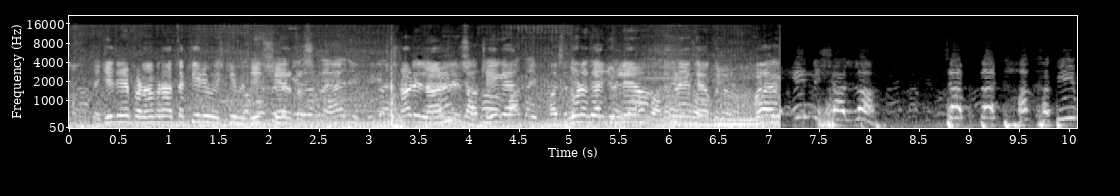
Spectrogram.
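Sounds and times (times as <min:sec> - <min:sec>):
man talking: 0:00.2 - 0:10.0.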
